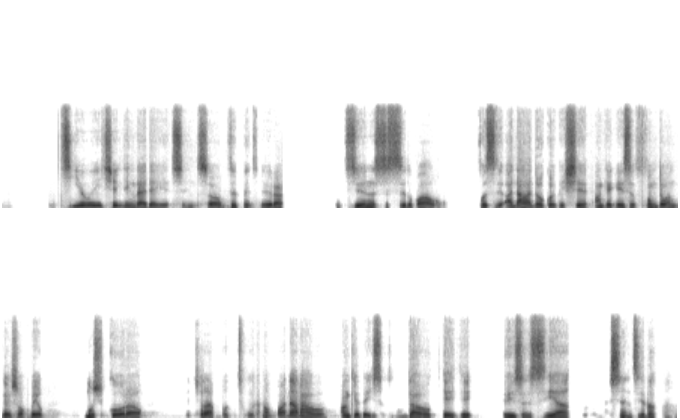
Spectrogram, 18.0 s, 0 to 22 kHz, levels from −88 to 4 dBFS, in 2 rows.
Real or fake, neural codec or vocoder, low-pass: fake; codec, 16 kHz in and 24 kHz out, 0.9 kbps, LongCat-Audio-Codec, fine tuned four codebook decoder; 10.8 kHz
